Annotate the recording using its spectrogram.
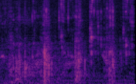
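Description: A person chewing a mouthful of raw daikon radish: quiet, irregular crunches.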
